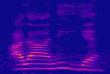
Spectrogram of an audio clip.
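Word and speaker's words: وَعَلَانِيَةً: بالليل والنهار سر وعلانيه علانيه الياء من دون تشديد الخطا الذي يقع به بعض الناس يضيف شده الى حرف الياء فيقول سر وعلانيه علانيه هذه علانيه غير صحيحه ماكو شده على الياء علانيه هكذا الصفحه التي بعدها في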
